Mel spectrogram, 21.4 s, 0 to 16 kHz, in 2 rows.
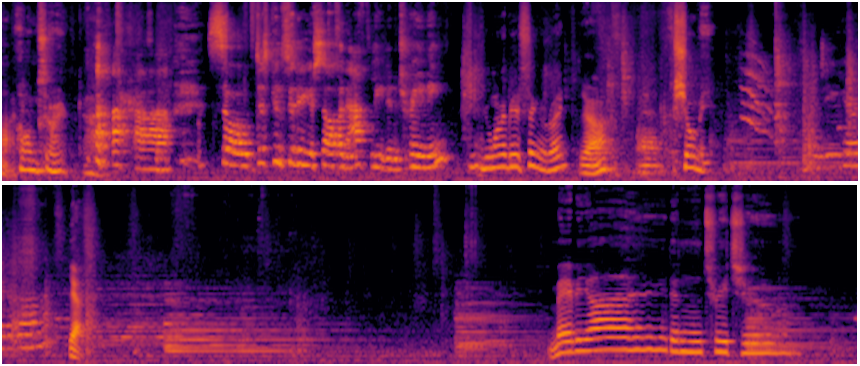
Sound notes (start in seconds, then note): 1.0 laughs; 12.6 piano accompaniment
